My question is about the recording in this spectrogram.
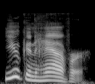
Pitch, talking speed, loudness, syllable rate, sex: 205 Hz, 250 wpm, -16 LUFS, 4.7 syllables/s, female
